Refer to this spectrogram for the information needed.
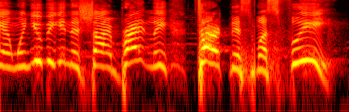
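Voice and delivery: loud, rising preacher's shout; preaching at full force. Acted. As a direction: build the crowd up to a roar.

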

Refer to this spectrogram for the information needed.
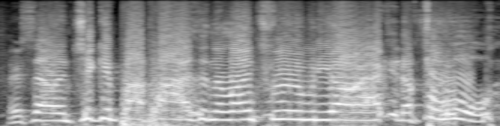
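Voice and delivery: loud, high exasperated yell; exasperated shout. Pretend. Pretend inmate scolds fighting inmates: high loud yell. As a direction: scold the whole room at full voice.

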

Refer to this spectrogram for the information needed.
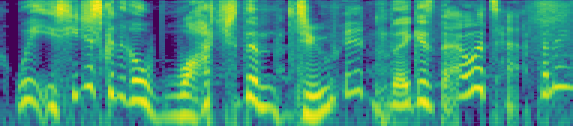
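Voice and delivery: rising, baffled disbelief; incredulous. Retold or imitated. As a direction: ask it like you can't believe it. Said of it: "I said out loud".

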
